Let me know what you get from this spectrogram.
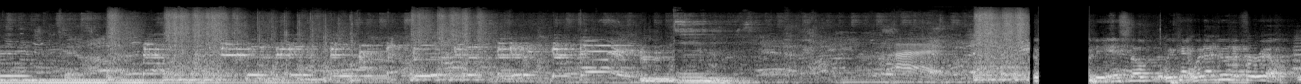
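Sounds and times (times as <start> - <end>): held bass note: 0.0 - 7.4
short guitar or keyboard notes: 0.0 - 7.6.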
